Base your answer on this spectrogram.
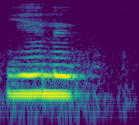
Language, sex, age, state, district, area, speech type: Tamil, female, 18-30, Tamil Nadu, Erode, rural, read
